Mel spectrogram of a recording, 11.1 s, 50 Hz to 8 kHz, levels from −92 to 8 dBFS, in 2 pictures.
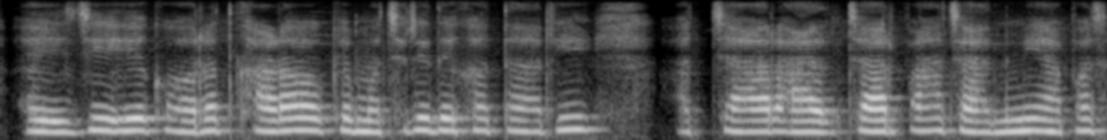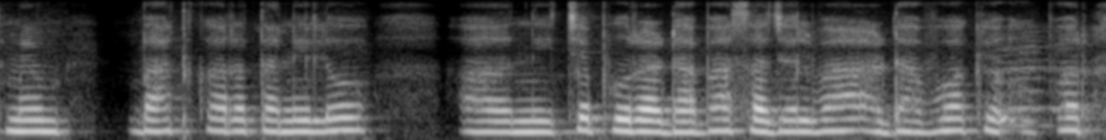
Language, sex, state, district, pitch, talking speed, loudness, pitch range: Hindi, female, Bihar, Gopalganj, 240 Hz, 135 wpm, -17 LUFS, 235-250 Hz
